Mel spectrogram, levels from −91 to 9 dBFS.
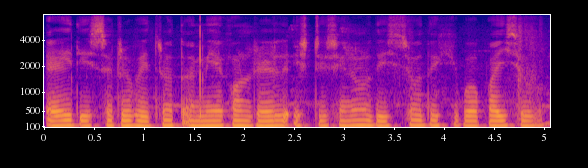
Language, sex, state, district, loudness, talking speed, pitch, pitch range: Assamese, male, Assam, Sonitpur, -19 LUFS, 130 wpm, 130 Hz, 125-135 Hz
